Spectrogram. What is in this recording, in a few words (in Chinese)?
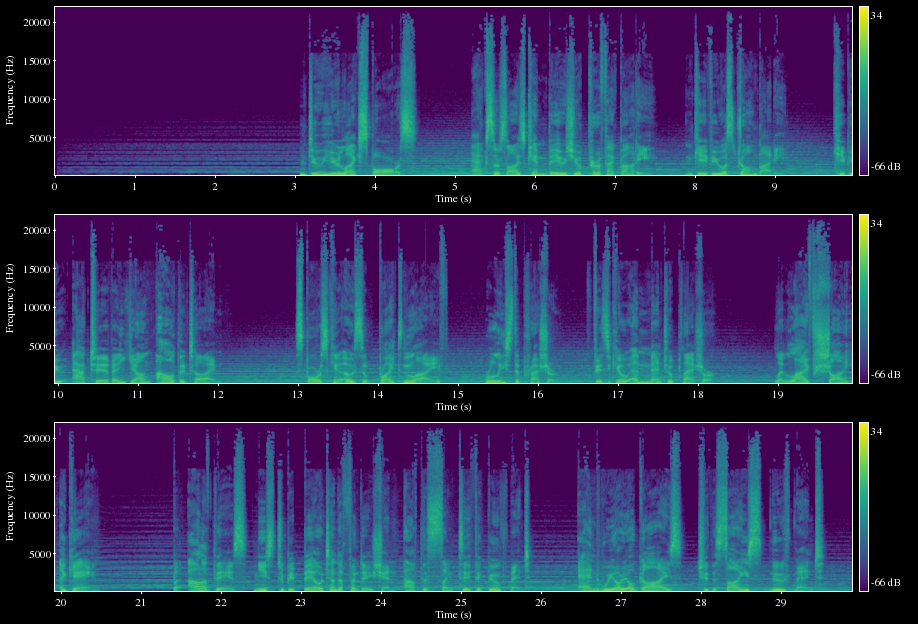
大气磅礴 娓娓道来 英文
